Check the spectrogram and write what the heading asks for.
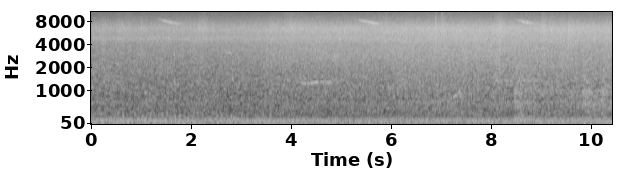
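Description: Steady outdoor background noise: a low rumble with a hiss over it, and a few faint short whistles or chirps scattered through it.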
